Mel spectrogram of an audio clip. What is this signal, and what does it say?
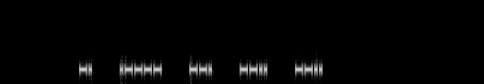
Morse code, heard as a keyed tone, about 50 wpm, spaced as for 23 wpm, 700 Hz. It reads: N1GZZ
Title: USA Call Signs - 4x Character Spacing - 50wpm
